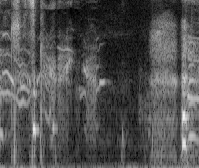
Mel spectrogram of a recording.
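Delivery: giggling it out; laughing. Real, not acted. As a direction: squeal through laughter, very slow. Laughing after swearing at France.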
